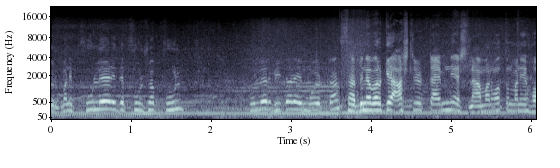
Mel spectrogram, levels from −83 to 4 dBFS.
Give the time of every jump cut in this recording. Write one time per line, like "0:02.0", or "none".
0:03.7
